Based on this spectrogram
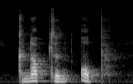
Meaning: inflection of opknappen: 1. plural past indicative 2. plural past subjunctive
- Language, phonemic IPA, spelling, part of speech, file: Dutch, /ˈknɑptə(n) ˈɔp/, knapten op, verb, Nl-knapten op.ogg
